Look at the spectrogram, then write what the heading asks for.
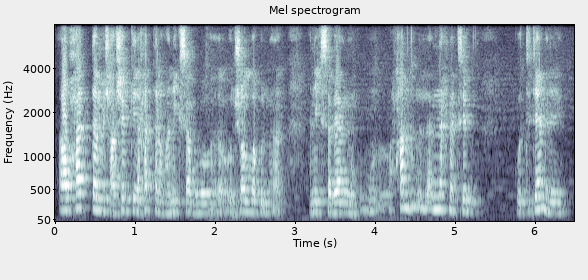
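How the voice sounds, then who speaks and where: A man's voice: on the high side, very fast, darkish tone. An Egyptian man with a worn-out, strained voice gives impassioned, argumentative football commentary as a vlogger, repeating phrases for emphasis. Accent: Egyptian Arabic. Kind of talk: impassioned post-match fan commentary. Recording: roomy echo, faint music behind.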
